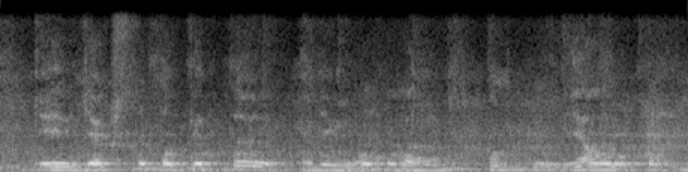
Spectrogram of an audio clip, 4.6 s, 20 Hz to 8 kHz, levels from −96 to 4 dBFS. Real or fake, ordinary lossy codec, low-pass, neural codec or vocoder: fake; none; 7.2 kHz; codec, 16 kHz, 8 kbps, FunCodec, trained on Chinese and English, 25 frames a second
